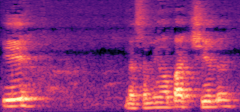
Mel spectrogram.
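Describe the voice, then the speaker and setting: A man's voice: fairly high pitch, a little slow, a little mellow, distant mic, a little hiss or hum. Man teaching grammar in an echoey room. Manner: patient, checks in often with tag questions. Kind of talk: recorded online grammar lesson.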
